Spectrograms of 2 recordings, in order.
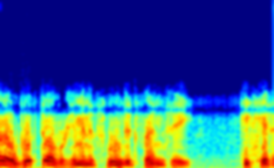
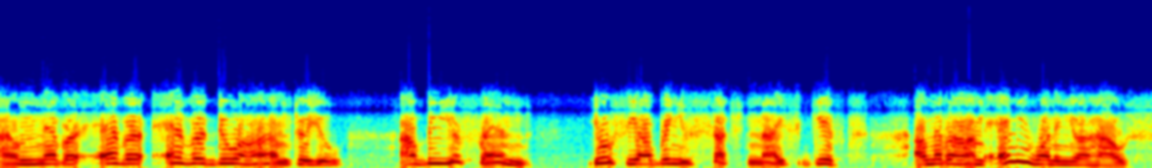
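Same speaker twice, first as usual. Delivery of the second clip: small, faint, very high-pitched voice; 11 semitones higher than usual. Narrator reading the creature's reply after the boy demands an oath, faint, high voice. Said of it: "it cried in a faint, high voice".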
